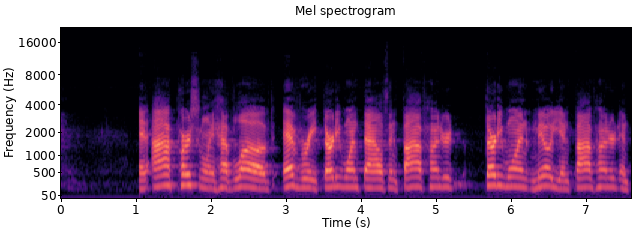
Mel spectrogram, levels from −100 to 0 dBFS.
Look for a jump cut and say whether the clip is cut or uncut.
uncut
